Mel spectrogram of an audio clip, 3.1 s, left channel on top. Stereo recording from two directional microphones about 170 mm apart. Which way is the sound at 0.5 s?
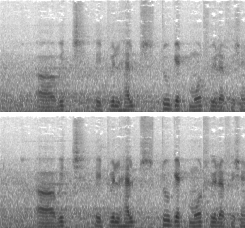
30° right (ahead or behind).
